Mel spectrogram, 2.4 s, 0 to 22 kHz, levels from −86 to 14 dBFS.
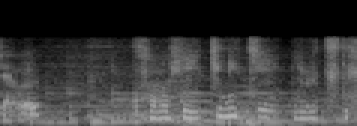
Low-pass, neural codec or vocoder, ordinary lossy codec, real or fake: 7.2 kHz; codec, 32 kHz, 1.9 kbps, SNAC; none; fake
